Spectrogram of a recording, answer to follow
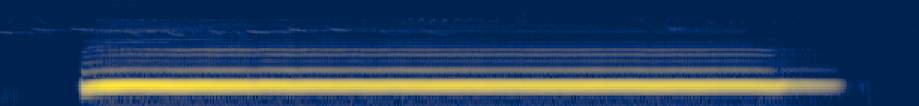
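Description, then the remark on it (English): A single sustained closed-mouth hum, like a bee's drone, made while exhaling after a deep breath in through the nose in a breathing exercise, hands braced on the sides of the head. It holds one steady low pitch with a buzzing, harmonic-rich tone for about five seconds before stopping, with no talking. “Now take a deep breath in through your nose and exhale, humming with your mouth closed like a bee.”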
